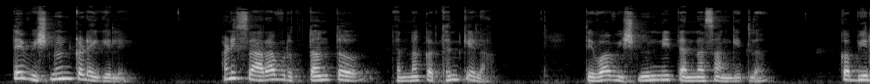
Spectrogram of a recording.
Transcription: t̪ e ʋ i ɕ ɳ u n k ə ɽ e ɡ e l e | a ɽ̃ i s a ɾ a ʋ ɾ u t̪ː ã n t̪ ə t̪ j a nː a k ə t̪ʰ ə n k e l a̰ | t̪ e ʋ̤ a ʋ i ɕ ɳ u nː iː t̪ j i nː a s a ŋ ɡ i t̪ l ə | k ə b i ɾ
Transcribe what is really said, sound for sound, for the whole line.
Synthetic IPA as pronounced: t̪ e ʋ i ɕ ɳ u n k ə ɽ e ɡ e l e | a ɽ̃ i s a ɾ a ʋ ɾ u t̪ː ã n t̪ ə t̪ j a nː a k ə t̪ʰ ə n k e l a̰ | t̪ e ʋ̤ a ʋ i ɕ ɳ u nː iː t̪ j a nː a s a ŋ ɡ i t̪ l ə | k ə b i ɾ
